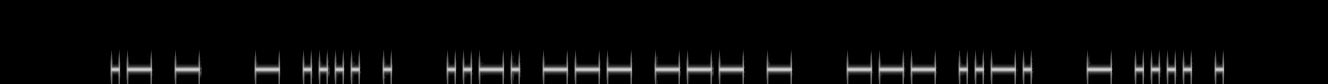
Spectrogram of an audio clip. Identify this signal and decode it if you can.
Morse code, heard as a keyed tone, about 15 wpm, 700 Hz. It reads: AT THE FOOT OF THE
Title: Sets of 5 Words 15wpm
